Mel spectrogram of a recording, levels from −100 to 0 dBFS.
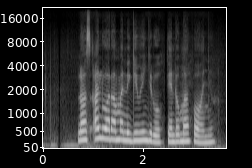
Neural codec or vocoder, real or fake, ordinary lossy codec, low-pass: autoencoder, 48 kHz, 32 numbers a frame, DAC-VAE, trained on Japanese speech; fake; none; 19.8 kHz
